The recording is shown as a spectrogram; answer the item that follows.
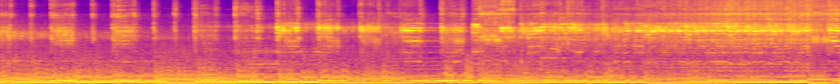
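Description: Loud electronic dance music with heavy bass played through a truck-mounted DJ speaker stack; a sustained high synth line comes in about five seconds in.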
